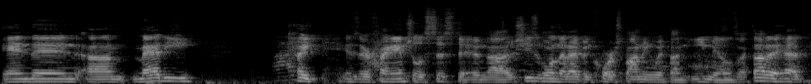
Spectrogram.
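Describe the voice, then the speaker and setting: A man co-hosts a casual podcast and tells a long, rambling story, full of "um"s and "uh"s. His voice is bright and clear, at a middling pitch. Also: moderate pace, poor audio. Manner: rambling storyteller with many fillers. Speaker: podcast co-host. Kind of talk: casual chat.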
